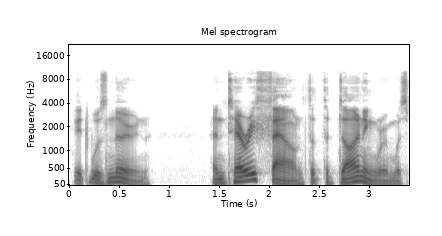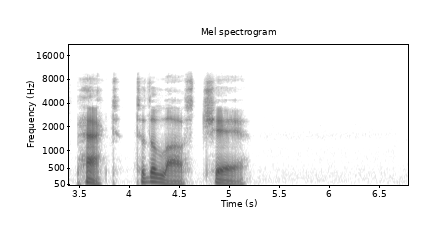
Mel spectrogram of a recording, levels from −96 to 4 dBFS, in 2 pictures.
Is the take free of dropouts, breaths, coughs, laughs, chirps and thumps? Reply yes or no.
yes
